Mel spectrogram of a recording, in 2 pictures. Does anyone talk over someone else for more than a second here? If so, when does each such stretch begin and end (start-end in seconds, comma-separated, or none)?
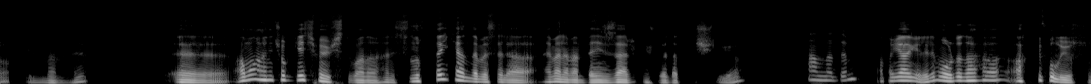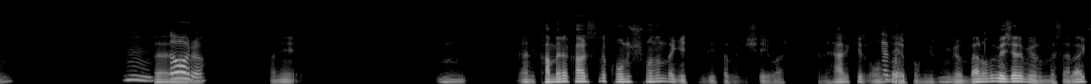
none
